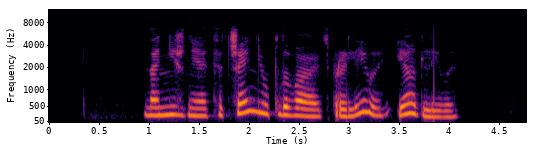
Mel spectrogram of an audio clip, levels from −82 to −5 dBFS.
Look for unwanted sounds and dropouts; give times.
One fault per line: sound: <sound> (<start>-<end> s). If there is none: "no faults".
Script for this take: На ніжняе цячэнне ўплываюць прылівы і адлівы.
no faults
